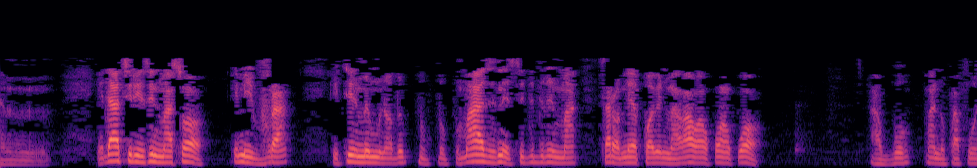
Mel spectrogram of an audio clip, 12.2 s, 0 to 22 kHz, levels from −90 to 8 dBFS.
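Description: Throughout the recording, the speech has likely been squeezed through MP3 compression at a very low bitrate, with the sound pointing to something around 16 kbps. Starved of bits, the encoder throws away everything above 5.2 kHz and drops quieter frequency lines that then flicker in and out between frames. The result is a dull, band-limited voice with a watery, swirling texture, metallic chirping on s sounds, and consonant onsets that blur rather than snap.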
